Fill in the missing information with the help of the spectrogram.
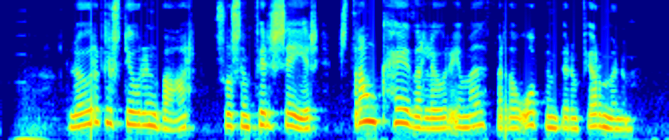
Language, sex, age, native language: Icelandic, female, 40-49, Icelandic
